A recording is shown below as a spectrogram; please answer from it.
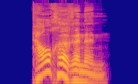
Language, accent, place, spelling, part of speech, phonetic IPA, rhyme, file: German, Germany, Berlin, Taucherinnen, noun, [ˈtaʊ̯xəʁɪnən], -aʊ̯xəʁɪnən, De-Taucherinnen.ogg
- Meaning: plural of Taucherin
